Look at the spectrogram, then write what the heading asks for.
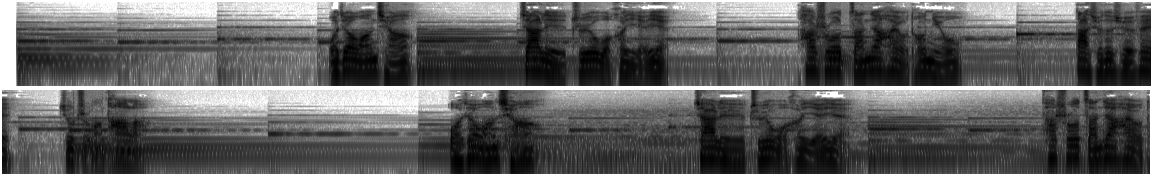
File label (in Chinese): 角色 留守 大学生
